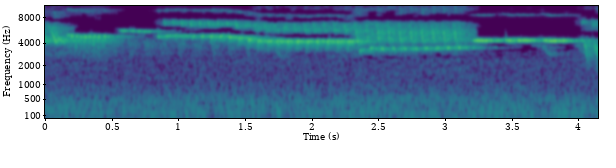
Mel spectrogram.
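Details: Timbrado canary song made of high, ringing, rapidly rolled tours. A long sustained trill steps up and then drops, ending in a brief buzzy burst.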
